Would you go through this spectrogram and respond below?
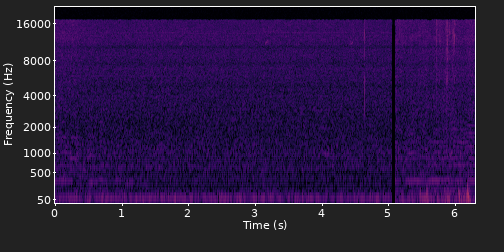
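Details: A bumblebee on Oregon grape at Lewis and Clark National Historical Park gives a low, even droning buzz that swells and fades as it moves, over a soft background rumble, with a brief break before returning stronger.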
